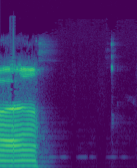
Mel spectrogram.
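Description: A man's voice holding one drawn-out syllable, a hesitation in speech, which fades out about half a second in. Then near silence with one faint short click near the end.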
